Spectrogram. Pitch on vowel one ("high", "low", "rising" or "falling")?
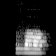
low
